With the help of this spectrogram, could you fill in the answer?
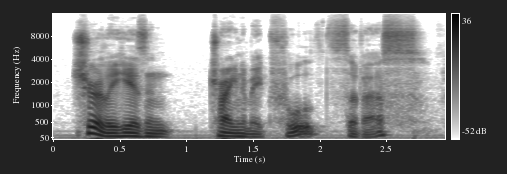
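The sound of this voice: Putting on a character voice, a man speaks low in pitch with big pitch swings and a slightly mellow tone. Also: moderate pace.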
